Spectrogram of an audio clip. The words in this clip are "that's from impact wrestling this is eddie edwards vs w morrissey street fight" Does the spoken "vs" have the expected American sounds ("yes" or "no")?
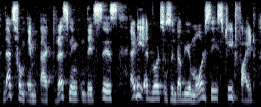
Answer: no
